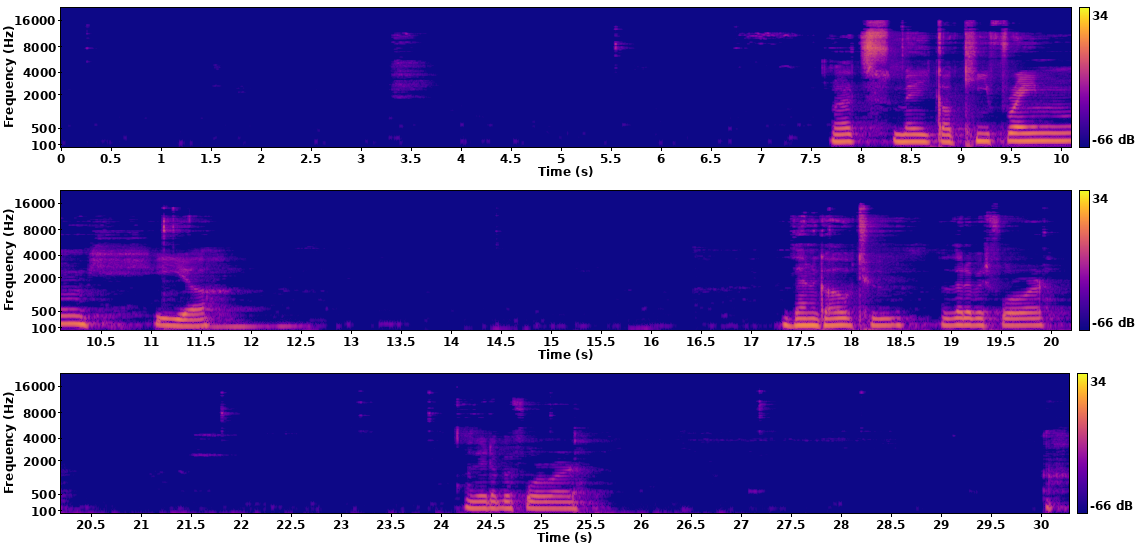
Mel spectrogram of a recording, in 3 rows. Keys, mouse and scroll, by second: 0.5 click, 6.9 click, 11.2 click, 11.4 click, 14.5 click, 20.1 click, 23.4 click, 25.3 click, 28.4 click.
